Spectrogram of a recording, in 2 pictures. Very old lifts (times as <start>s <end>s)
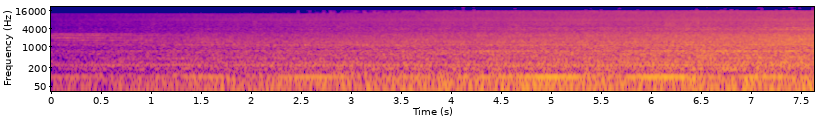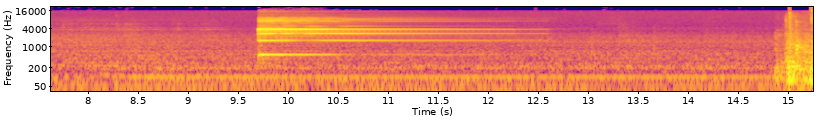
9.7s 12.6s, 14.8s 15.2s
